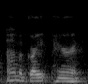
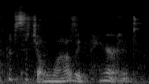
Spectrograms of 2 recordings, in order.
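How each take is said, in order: First: Soft, steady reassurance to yourself; calm, kind inner voice; encouraging self-talk. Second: Soft, deflated mutter of self-blame; quiet, beaten-down inner voice; defeated self-talk. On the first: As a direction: talk yourself back up, gently. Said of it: "You can go, "No, you know what?". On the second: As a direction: say it like you've given up on yourself. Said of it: "if you don't think you're a good parent, you go". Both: Shown as a demonstration.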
